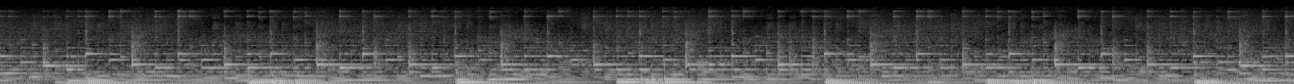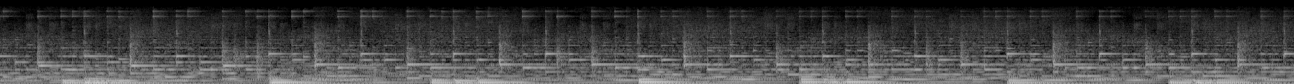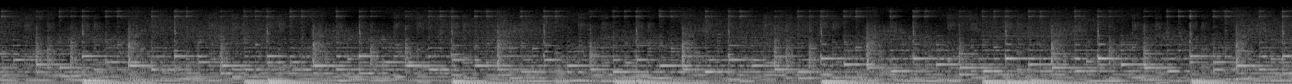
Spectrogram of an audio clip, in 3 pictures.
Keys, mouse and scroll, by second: 1.4 click, 2.0 g, 2.3 y, 3.1 Left, 4.3 click, 6.2 scroll up 1, 7.1 r, 8.2 Right, 13.8 Down, 17.0 Up, 17.4 click, 21.6 r, 23.6 Down, 24.1 click, 26.3-27.3 typing, 27.6 Left, 28.2 click, 29.1 g, 29.5 z, 31.0 click, 31.4 scroll down 1, 31.9-35.8 middle drag, 35.8 shift+click, 37.0 middle click, 37.8 shift+click.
